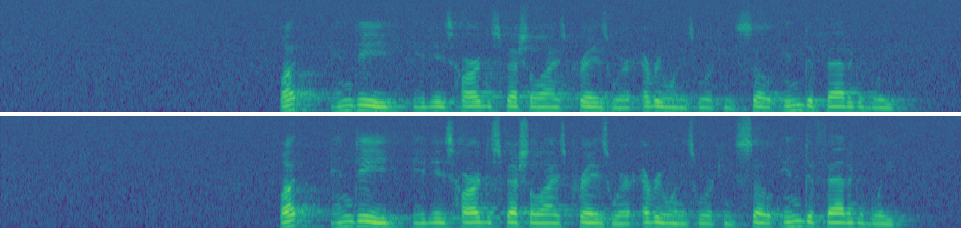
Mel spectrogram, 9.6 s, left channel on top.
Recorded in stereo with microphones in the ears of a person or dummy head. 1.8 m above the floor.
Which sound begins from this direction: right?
A man speaking, at 2.8 s.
